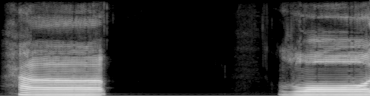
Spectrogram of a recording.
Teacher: हा हलक के बिल्कुल दरमियान से निकलेगा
